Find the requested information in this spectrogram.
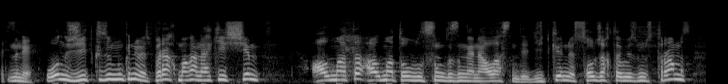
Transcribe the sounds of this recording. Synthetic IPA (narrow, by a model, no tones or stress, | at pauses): mɪne̞̰wo̞nəʒe̞t̪kʲɪzumʏmkʲɪne̞me̞sbɪɾɑqmɑʁɑnækʲe̞sʃe̞m | ɑlˠmɑt̪əʔɑlˠmɑt̪əwo̞blˠəsənəɴqʰəzəŋæneɑlˠɑsənd̪e̞d̪ɪyjt̪̚kʲe̞nɪso̞lˠʒɑqt̪ɑwɵzɪmɪz̥t̪ʰʊɾɑməz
